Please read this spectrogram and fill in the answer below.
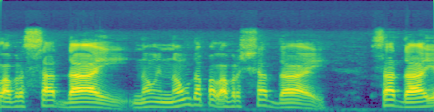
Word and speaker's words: Shaddai: Quem está acima de todos eles não pronuncia Sadai, como a gente leu, como pecado, né? Com pecado, mas sim Shaddai, com Shin, que é Metrate, tá vendo?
